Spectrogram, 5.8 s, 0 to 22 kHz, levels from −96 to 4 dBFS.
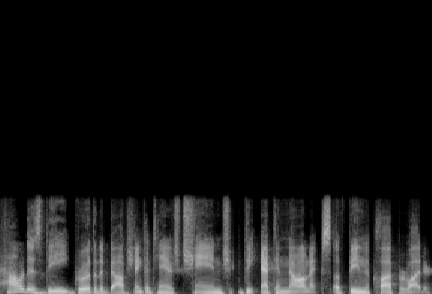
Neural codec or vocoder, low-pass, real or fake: codec, 16 kHz, 0.5 kbps, X-Codec, HuBERT features, trained on general audio; 7.2 kHz; fake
